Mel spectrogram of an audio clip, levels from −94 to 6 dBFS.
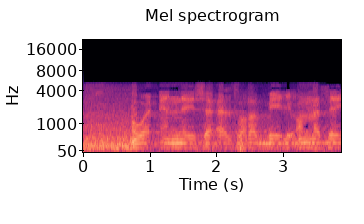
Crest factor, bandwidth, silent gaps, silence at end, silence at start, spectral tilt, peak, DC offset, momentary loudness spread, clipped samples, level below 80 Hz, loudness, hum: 16 dB; 5.4 kHz; none; 0 s; 0 s; -8.5 dB/octave; -4 dBFS; under 0.1%; 4 LU; under 0.1%; -42 dBFS; -22 LUFS; none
